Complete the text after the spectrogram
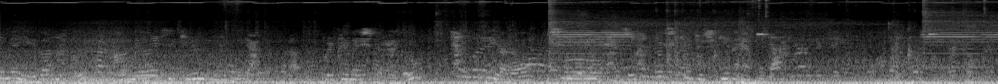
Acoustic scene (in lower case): bus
